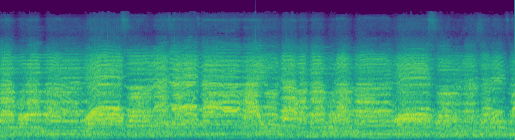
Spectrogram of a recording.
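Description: Large congregation singing a hymn together in many voices, as a choir.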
